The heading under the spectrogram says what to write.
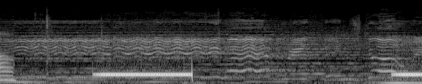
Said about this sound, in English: Here we go. Another phone call. It's ringing.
